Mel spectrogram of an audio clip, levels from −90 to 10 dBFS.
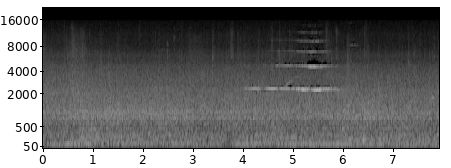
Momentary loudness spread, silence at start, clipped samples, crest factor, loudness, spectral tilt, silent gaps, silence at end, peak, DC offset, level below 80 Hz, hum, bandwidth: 12 LU; 0 s; under 0.1%; 18 dB; -32 LUFS; -3.5 dB/octave; none; 0 s; -16 dBFS; under 0.1%; -54 dBFS; none; 16 kHz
